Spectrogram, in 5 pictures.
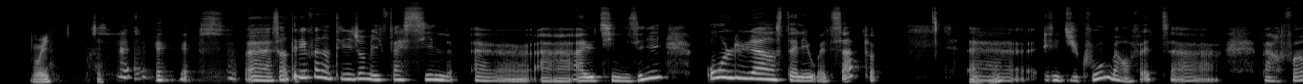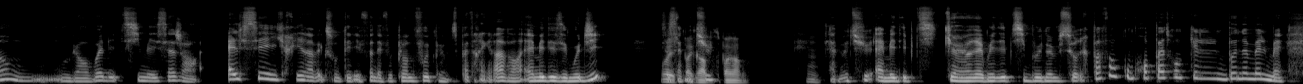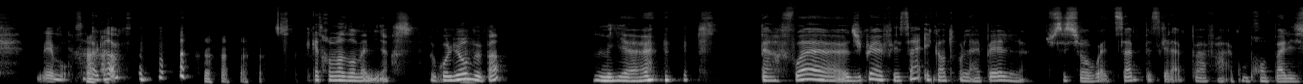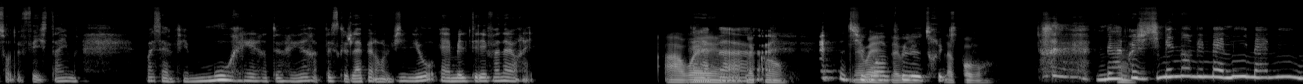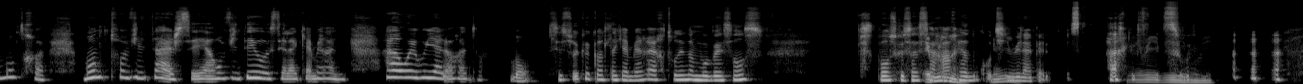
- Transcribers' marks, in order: laughing while speaking: "Mmh"; chuckle; tsk; laugh; laugh; stressed: "mourir"; chuckle; put-on voice: "Mais non, mais mamie mamie … à la caméra"; put-on voice: "Ah oui, oui, alors attends"; laughing while speaking: "Ça arrive, c'est souv"; laugh
- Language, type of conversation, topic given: French, podcast, Comment la technologie transforme-t-elle les liens entre grands-parents et petits-enfants ?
